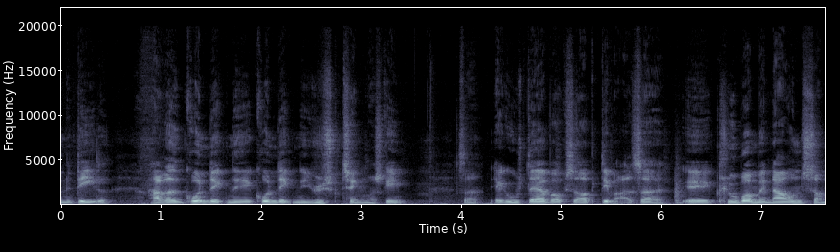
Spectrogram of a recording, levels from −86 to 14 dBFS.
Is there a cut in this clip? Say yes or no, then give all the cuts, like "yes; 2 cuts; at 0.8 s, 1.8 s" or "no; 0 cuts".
yes; 1 cut; at 4.2 s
